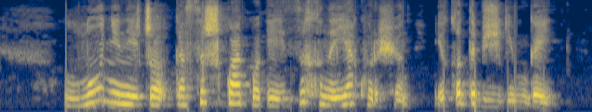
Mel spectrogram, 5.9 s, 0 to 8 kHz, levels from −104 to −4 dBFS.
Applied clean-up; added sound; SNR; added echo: none; none; none; none.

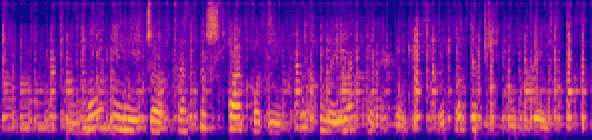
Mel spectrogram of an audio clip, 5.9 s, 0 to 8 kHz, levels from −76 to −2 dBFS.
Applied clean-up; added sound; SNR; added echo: neural mask model RNNoise.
